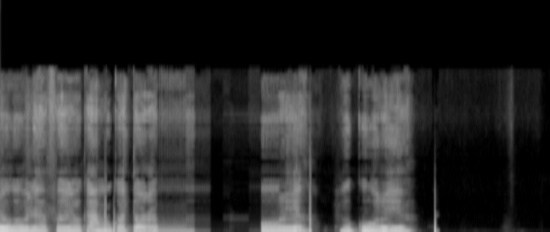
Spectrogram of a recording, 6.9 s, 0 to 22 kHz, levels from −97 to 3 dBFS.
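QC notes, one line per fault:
Throughout: HE-AAC compression. The treble above the coded band sounds synthetic, gritty and metallic on sibilants. It is likely rebuilt by spectral band replication at a low rate, one fitting roughly 24 kbps HE-AAC v2. Nothing is present above 15.5 kHz.
2.01–3.71 s, ending just before "mɨ kooroyǝ": robotic sound from repeated short buffers. The sound collapses into a rigid 50 Hz buzz that loosely follows the speech. The likely cause is a 20 ms buffer being replayed over and over while nearly all of the real audio is skipped.
1.31–1.45 s (two pops), 3.87 s (just before "mɨ kooroyǝ"), 5.43 s (just after "mɨ kooroyǝ"): loud pop. Sharp clicks or thumps land about 15 dB above the speech, which continues underneath. They are likely voltage spikes from a plug, switch, static or driver glitch, shaped by the circuitry that follows.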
